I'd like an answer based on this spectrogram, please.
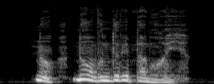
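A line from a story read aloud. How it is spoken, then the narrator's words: Exclaimed. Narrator (French): s'écria Madge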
